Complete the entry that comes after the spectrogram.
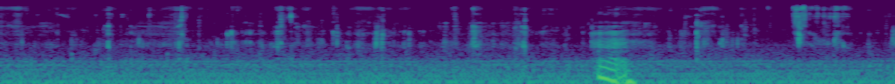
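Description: A person chewing a mouthful of sandwich, with faint scattered mouth clicks over a steady low hum. About six seconds in comes a short falling "mmm" of enjoyment.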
